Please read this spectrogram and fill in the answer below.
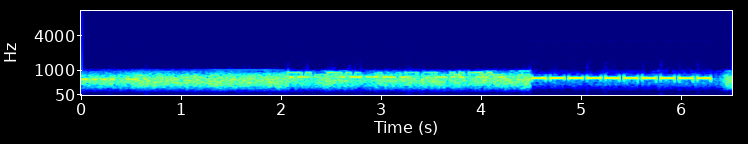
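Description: Shortwave band noise heard through a narrow CW audio filter, with faint Morse code tones underneath. About four and a half seconds in, a strong Morse code signal comes in as a string of loud, evenly spaced beeps at one pitch.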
